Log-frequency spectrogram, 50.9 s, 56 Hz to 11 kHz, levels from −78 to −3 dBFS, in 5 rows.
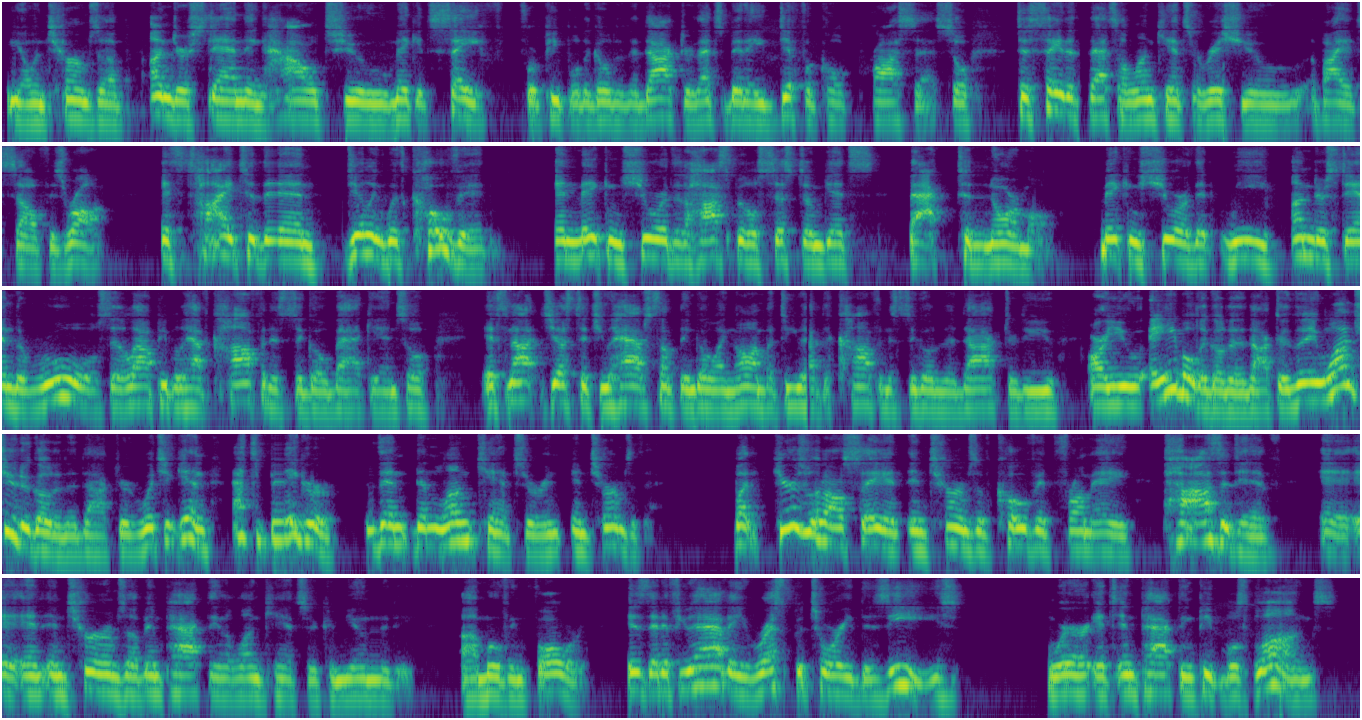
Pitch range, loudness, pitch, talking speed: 125-160 Hz, -21 LUFS, 135 Hz, 190 wpm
